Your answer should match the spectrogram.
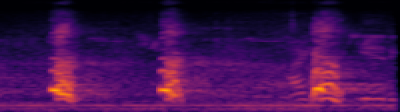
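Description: A dog barking at a training helper during IPO protection work: three sharp, evenly spaced barks, a little over half a second apart.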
